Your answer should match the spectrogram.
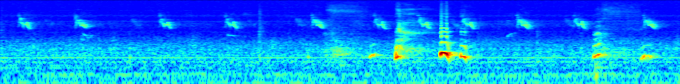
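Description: A small bird chirping over and over, short high chirps about once or twice a second, over a steady low hum. Around five seconds in come two brief, much louder sounds with a pitch to them.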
